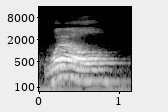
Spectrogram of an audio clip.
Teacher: when says well she drags this out with a long vowel sound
